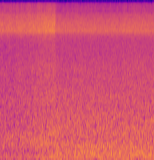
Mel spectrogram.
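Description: Big Cedar Creek flows steadily along its banks, a constant loud broadband rush of running water with no pauses.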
